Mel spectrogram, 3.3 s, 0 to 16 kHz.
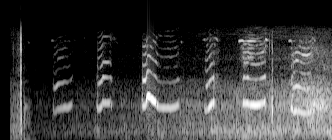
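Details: Alaskan Malamute puppy, 8 weeks old, crying: a sharp opening click, then a series of short, rising-and-falling whimpers and yelps about half a second apart, growing louder and more run-together toward the end.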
